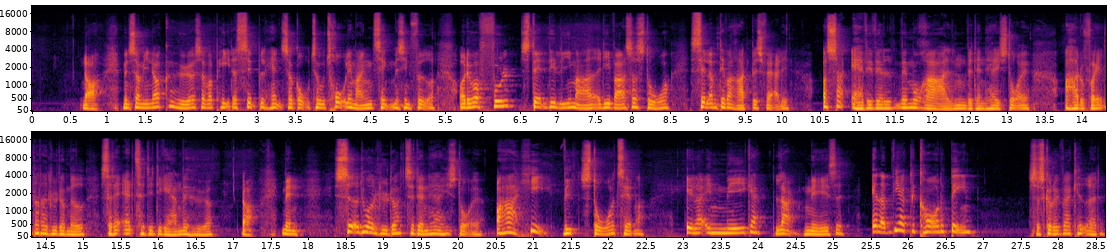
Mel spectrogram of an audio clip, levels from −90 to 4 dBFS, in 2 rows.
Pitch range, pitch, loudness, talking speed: 120-155 Hz, 140 Hz, -17 LUFS, 200 wpm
